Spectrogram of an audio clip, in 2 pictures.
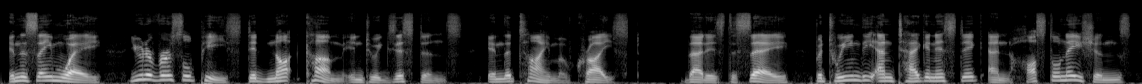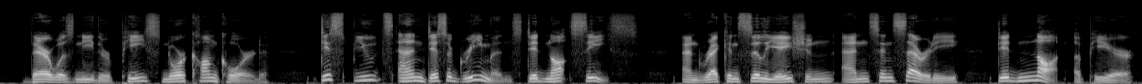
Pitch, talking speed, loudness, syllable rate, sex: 125 Hz, 115 wpm, -21 LUFS, 4.0 syllables/s, male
